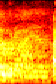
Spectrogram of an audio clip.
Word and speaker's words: Bryant: A questo proposito ci piace leggere una lettera che lei scrive questa Mrs. Bryant, che così, non so se si pronuncia così in inglese. – Sì, Anita Bryant.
